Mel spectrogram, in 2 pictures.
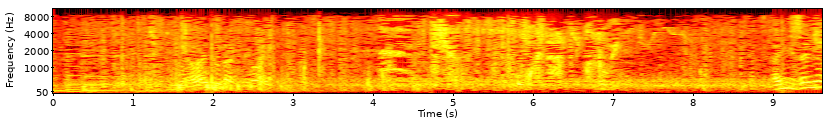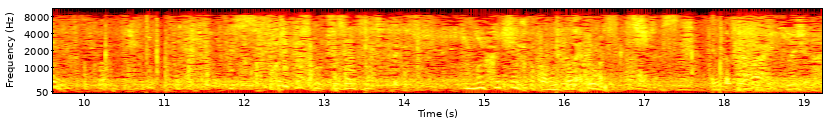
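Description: Young men shout and argue heatedly close by.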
